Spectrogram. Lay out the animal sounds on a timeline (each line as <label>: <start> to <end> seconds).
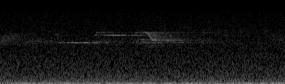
Blue-headed Vireo (Vireo solitarius): 0.0 to 2.9 seconds
Hermit Thrush (Catharus guttatus): 0.2 to 1.5 seconds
